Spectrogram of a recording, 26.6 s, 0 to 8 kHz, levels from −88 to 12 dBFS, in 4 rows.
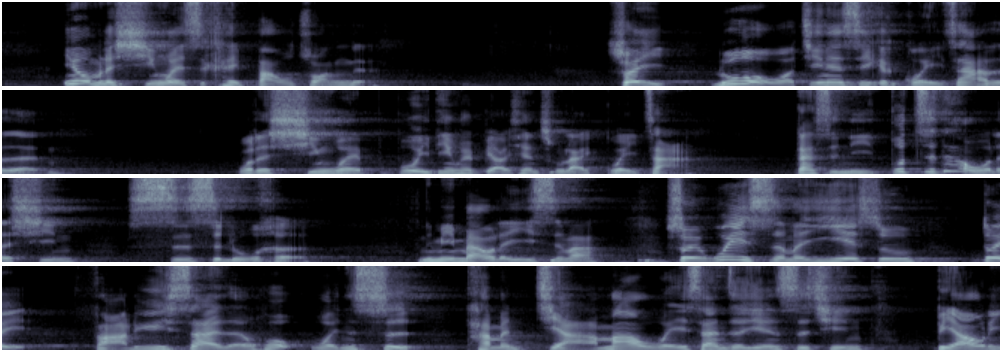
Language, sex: English, male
